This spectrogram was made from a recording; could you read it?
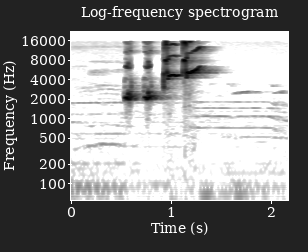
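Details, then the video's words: Orange-headed thrush, caged, as a singing lure: four quick loud notes, the first whistled, the later ones higher and harsher, followed by soft background hum. "PANCINGAN ANIS MERAH NGEPLONG merangsang BUNYI jadi NYAUT GACOR NGEPLONG"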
